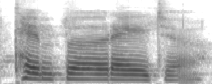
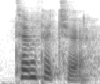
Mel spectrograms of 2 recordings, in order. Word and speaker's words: temperature: if you read it if you read it you're gonna read it like temperature but when you pronounce it only three syllable temperature picture yeah when comes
